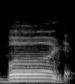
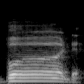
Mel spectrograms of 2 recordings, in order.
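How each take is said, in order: No difference in how they are said.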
